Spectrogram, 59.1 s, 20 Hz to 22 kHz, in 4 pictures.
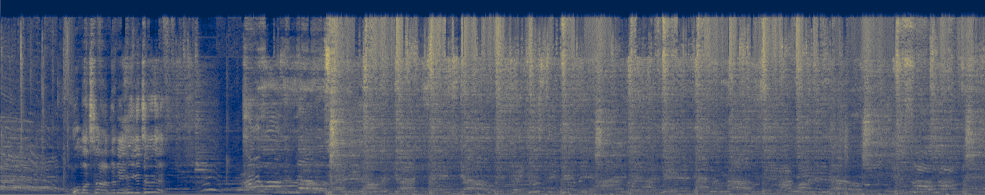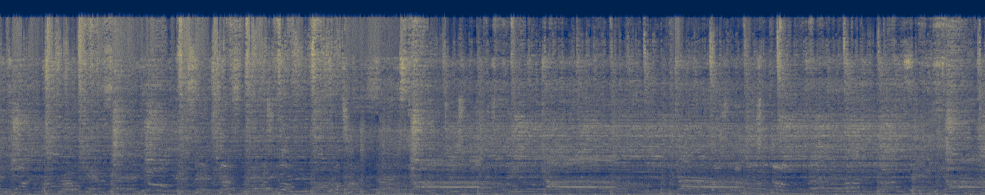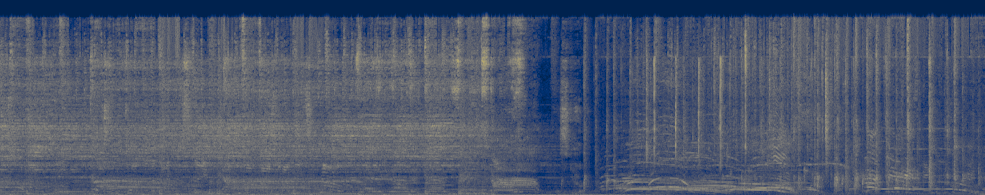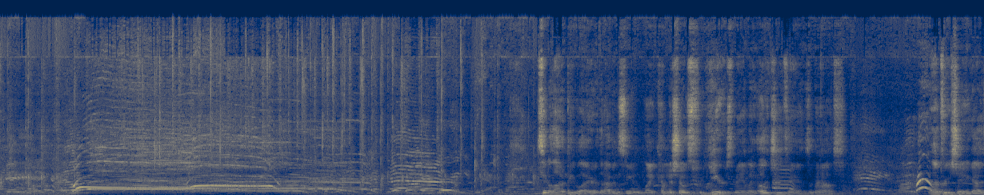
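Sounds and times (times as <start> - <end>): sung and shouted vocals: 0.0 - 1.1, 2.4 - 41.5
live rock band playing: 0.0 - 38.5
heavy drums: 0.0 - 41.8.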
